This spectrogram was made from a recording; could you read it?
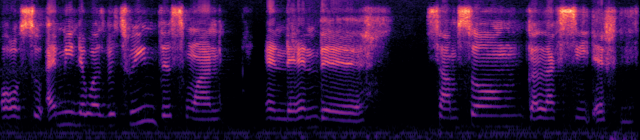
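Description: A woman caller with a very bright, sharp-edged voice set a little low for a woman. She chats informally. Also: measured pace, rough recording. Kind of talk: casual chat. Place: on the other end of a phone call.

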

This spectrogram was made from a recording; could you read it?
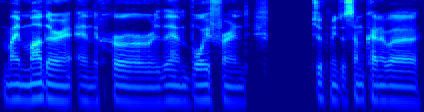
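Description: A man who grew up in Russia, a guest chatting casually on a podcast about old games, talking with many pauses and fillers. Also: low voice, level tone, clear, resonant tone, dry recording, studio quality.

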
